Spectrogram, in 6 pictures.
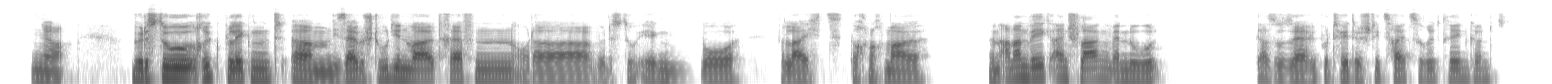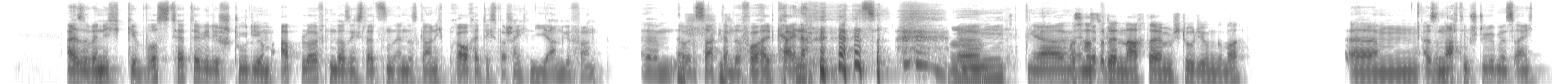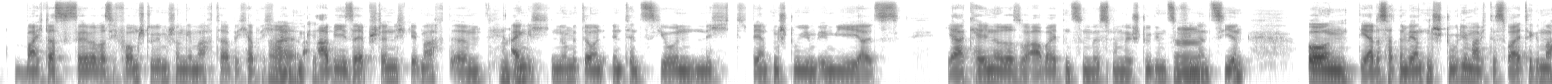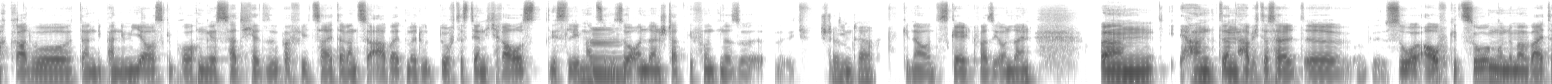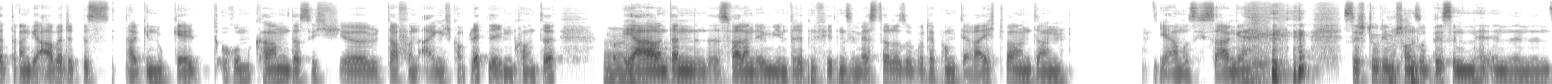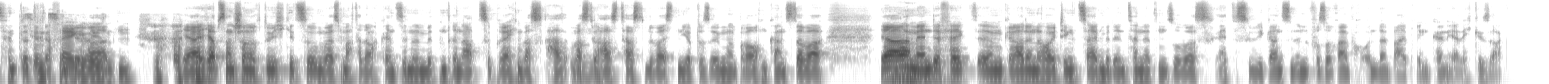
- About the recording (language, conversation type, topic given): German, podcast, Wann hast du zum ersten Mal wirklich eine Entscheidung für dich selbst getroffen?
- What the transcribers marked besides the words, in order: chuckle; laughing while speaking: "keiner also"; chuckle; laughing while speaking: "Mhm"; chuckle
